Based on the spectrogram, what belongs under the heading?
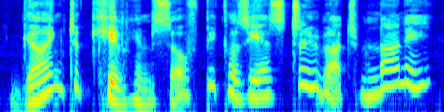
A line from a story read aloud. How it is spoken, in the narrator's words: exclaimed the Baron, quite tickled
